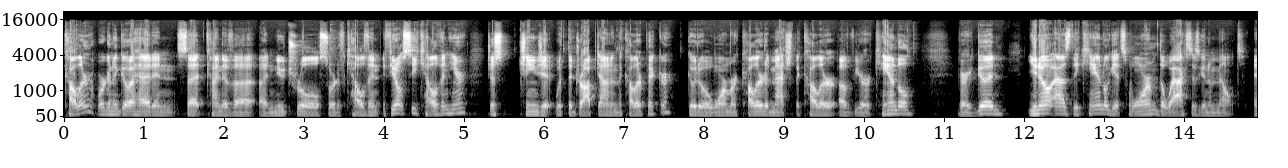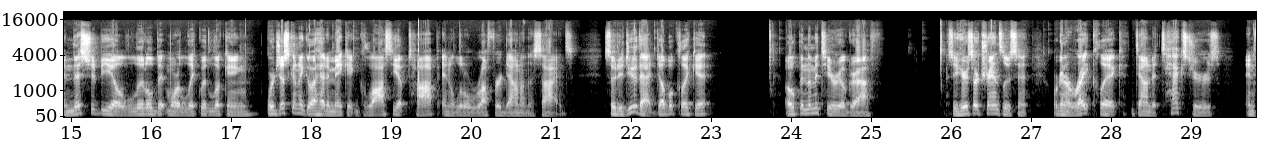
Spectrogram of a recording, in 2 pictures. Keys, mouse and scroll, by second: 12.2 click, 12.9-14.7 scroll down 1, 17.0 click, 20.7 click, 27.0 right click.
